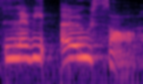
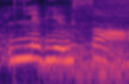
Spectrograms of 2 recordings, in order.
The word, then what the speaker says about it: Leviosa: natural feel into things you're saying it wrong it's leviosa not leviosa every day was a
